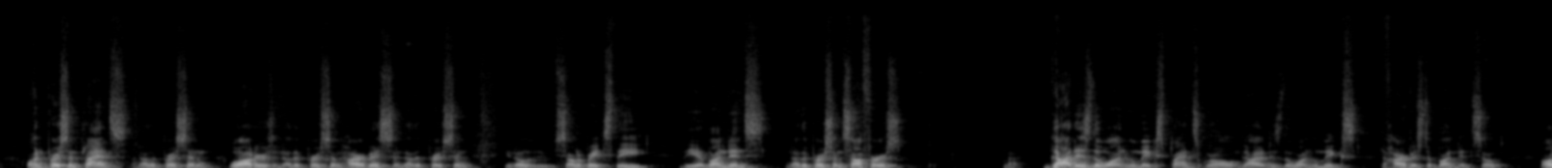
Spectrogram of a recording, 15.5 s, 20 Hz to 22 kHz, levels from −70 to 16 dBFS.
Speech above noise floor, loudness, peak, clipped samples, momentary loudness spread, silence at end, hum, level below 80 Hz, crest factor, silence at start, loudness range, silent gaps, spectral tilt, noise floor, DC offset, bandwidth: 49 dB; -23 LUFS; 0 dBFS; under 0.1%; 15 LU; 0 s; none; -64 dBFS; 22 dB; 0.3 s; 6 LU; none; -5 dB/octave; -71 dBFS; under 0.1%; 19 kHz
